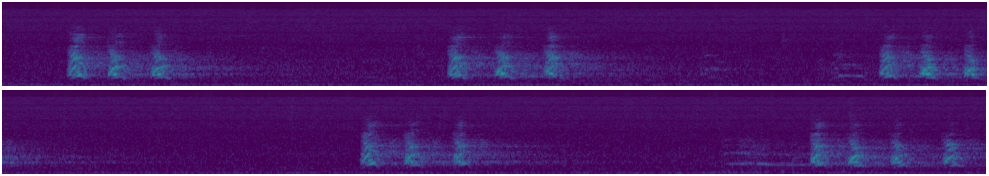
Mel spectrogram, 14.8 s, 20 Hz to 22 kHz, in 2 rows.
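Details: Barking dogs roughly 400 feet off, most of them inside a house, recorded at 8 pm on a February night in Emmett, Idaho; repeated bursts of three or four quick barks every few seconds, low hum underneath.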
